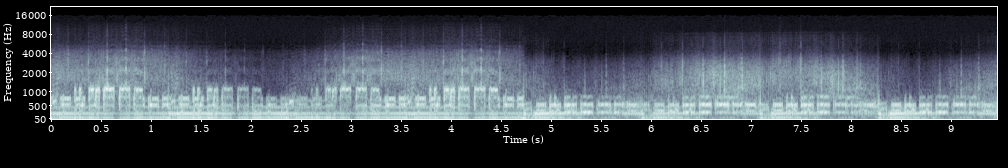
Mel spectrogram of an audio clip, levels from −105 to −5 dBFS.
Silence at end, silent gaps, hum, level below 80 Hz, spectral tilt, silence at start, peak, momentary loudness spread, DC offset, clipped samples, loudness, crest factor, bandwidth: 0 s; none; none; -28 dBFS; -9.5 dB/octave; 0 s; 0 dBFS; 5 LU; under 0.1%; under 0.1%; -18 LUFS; 16 dB; 5.6 kHz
